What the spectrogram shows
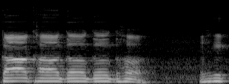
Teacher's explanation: का ख ग ग घ का हो गया खा हो गया ग हो गया और घ ये कंठ से होते हैं ना कि तालू से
